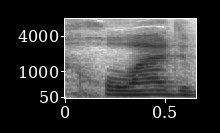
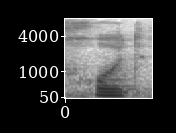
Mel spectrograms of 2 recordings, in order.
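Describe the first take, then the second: First: The vowel is pronounced to rhyme with bad. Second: The vowel is pronounced not rhyming with bad. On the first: This is the old pronunciation. "قدیم هم خب تلفظ این کلمه خود بوده" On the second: This is the modern pronunciation. "الان ما میگیم خود"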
